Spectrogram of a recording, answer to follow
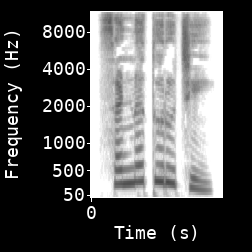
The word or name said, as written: ಸಣ್ಣತುರುಚಿ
